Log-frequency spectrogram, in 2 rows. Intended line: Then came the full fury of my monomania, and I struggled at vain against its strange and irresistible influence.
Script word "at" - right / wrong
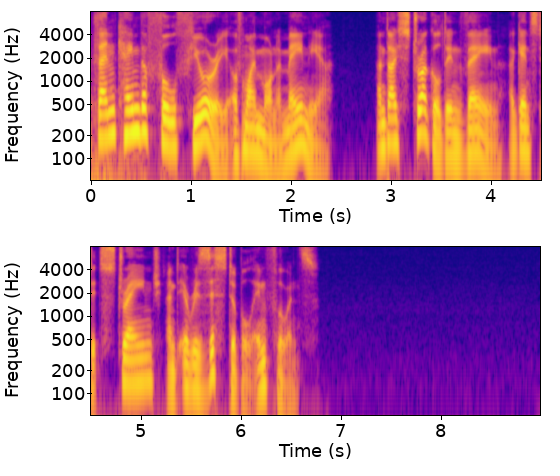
wrong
